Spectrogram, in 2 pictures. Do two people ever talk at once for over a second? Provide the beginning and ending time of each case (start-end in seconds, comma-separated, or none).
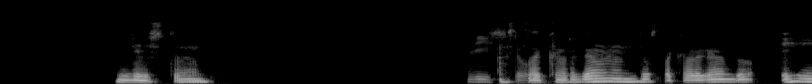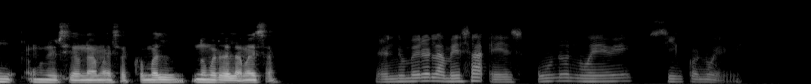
none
